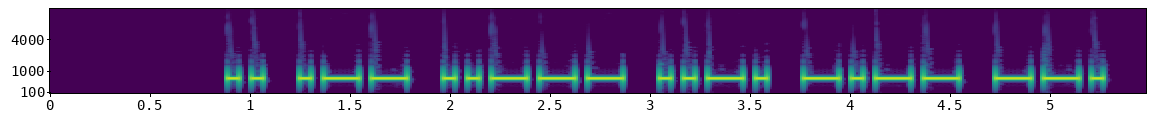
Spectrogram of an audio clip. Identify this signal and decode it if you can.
Morse code, heard as a keyed tone, about 20 wpm, 700 Hz. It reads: IW2FYG
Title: DXCC-100 Call Signs - 6 Characters - Repeated 3x - 20wpm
